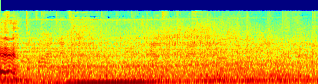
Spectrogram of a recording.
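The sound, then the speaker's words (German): A VW bus drives off from a skate park, its engine giving a low rumble with a short rising whine early on, then settling into a steady, fainter drone. “Fast ein wenig wehmütig sah Peter dem davonfahrenden VW-Bus nach.”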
